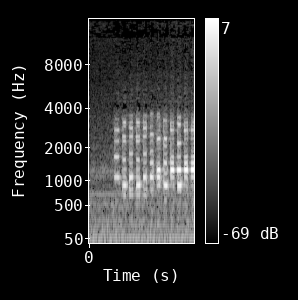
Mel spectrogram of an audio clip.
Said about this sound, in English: Oh, those are illegal tones. Those are MF tones. No. Aren't they illegal? You don't hear them anymore. That was simply the pledge phone number. Oh, did you have the KP and the start tone as well?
